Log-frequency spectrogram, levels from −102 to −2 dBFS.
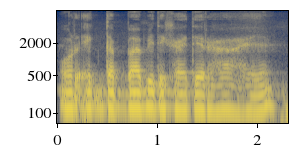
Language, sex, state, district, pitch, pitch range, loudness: Hindi, male, Arunachal Pradesh, Papum Pare, 115 Hz, 115-125 Hz, -17 LUFS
